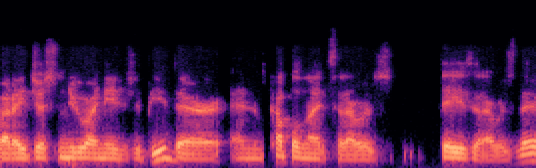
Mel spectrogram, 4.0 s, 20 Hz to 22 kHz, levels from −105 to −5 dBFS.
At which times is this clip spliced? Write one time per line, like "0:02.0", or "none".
0:01.8

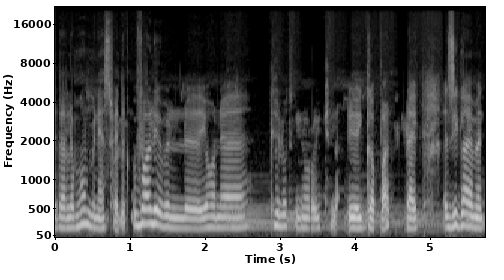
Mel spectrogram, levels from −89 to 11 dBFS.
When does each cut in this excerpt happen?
0:01.0
0:04.6

